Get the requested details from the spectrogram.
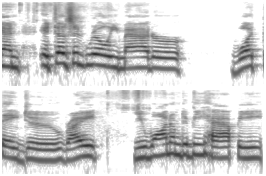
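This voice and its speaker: A man with an American accent speaks at a high pitch. His tone is dark and mellow, and his pitch varies in an ordinary way. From San Francisco Bay Area, California. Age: 70s. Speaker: real estate investor. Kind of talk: interview.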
